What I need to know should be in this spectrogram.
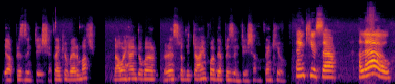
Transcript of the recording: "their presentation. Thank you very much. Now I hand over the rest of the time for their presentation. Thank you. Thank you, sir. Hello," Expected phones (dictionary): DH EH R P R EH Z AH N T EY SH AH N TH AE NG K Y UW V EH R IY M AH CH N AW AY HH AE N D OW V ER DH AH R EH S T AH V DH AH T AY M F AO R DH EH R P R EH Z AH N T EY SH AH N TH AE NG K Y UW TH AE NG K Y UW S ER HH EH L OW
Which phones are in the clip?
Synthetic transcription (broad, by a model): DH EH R P R EH Z AH N T EY SH AH N T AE NG K Y UW V EH R IY M AH CH N AW AY HH AE N D OW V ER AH R EH S T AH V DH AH T AY M F AO R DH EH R P R EH Z AH N T EY SH AH N T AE NG K Y UW T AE NG K Y UW S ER HH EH L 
